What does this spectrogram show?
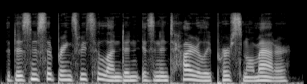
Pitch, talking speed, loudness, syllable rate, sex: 190 Hz, 235 wpm, -15 LUFS, 7.6 syllables/s, female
